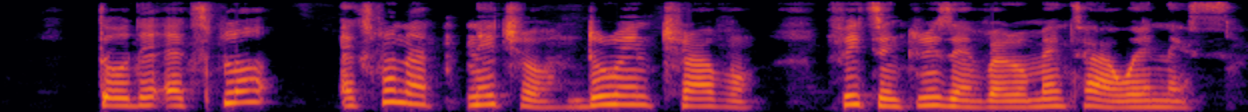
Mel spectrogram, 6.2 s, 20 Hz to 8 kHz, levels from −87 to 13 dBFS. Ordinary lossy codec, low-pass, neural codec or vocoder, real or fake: none; 7.2 kHz; none; real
